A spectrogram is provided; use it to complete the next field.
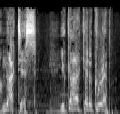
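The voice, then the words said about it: Video game character voice. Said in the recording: “I'm going to do my Final Fantasy voice.”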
